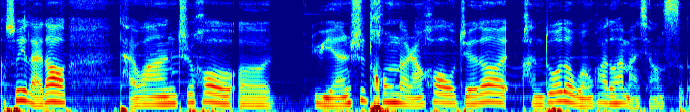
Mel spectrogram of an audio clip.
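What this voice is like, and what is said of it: Noticeable mainland Chinese Mandarin accent. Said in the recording (Chinese): “听口音就知道你是中国人嘛 ... 我口音太明显了”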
